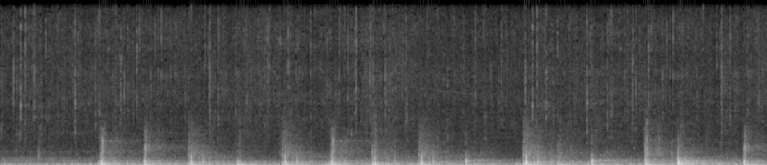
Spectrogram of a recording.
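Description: Heavy footsteps thud steadily across a wooden floor.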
